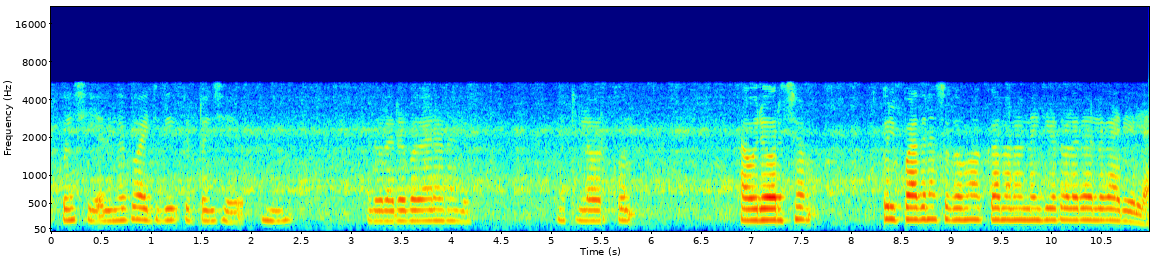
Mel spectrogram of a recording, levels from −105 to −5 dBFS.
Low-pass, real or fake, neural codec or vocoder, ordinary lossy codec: 5.4 kHz; real; none; none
